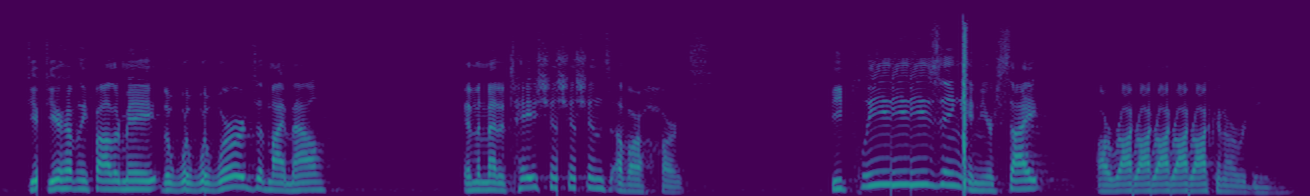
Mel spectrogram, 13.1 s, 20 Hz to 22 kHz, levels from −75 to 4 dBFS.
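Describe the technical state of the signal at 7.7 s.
At 7.7 s the speech signal is intact, with no audible technical fault.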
